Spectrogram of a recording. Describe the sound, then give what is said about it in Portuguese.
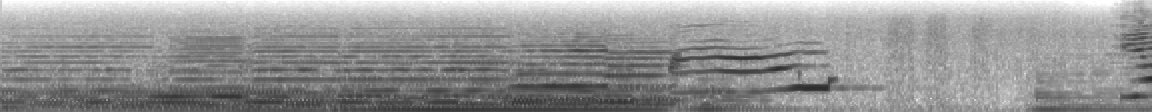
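A hungry kitten meows loudly in a long drawn-out cry that bends upward in pitch near the end. A brief quiet gap follows before the sound picks up again. “Miau! Eu sou aquele faminto gatinho.”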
